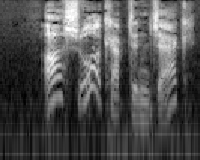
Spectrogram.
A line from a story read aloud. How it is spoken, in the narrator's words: returned the sutler in her native accent, and reeling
